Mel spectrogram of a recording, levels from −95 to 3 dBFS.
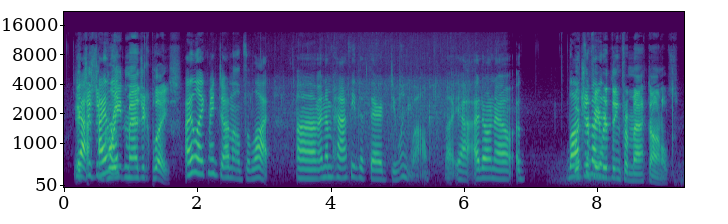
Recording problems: thin; very; fading below 650 Hz
rain or running water; faint; throughout; 25 dB below the speech

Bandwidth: 13.5 kHz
